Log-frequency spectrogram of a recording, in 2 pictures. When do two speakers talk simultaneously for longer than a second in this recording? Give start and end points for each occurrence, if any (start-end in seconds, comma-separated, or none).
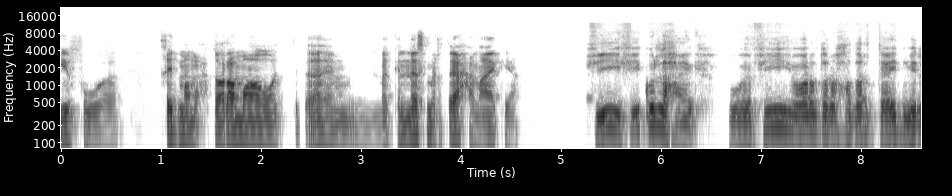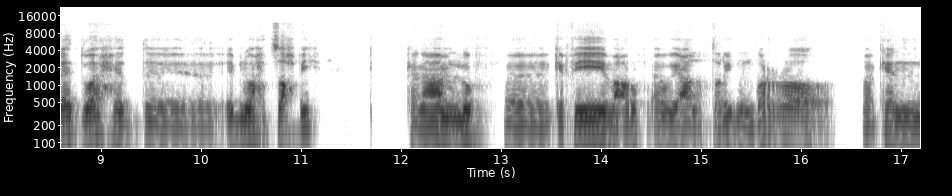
none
